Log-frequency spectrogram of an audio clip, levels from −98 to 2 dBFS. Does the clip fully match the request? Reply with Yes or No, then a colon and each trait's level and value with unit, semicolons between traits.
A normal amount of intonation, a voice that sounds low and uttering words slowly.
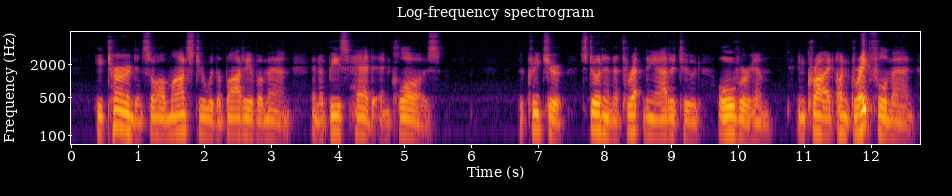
No: average, 3.2 semitones; low, 105 Hz; average, 145 wpm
